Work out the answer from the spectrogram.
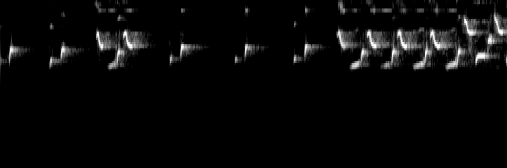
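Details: Song of a European goldfinch for training young goldfinches: spaced, high tinkling call notes repeated at first, then a rapid, continuous twittering run of bright, slurred high notes, with no other sounds.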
